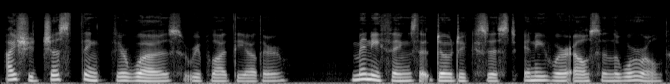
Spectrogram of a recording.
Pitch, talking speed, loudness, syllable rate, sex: 175 Hz, 170 wpm, -17 LUFS, 4.8 syllables/s, female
